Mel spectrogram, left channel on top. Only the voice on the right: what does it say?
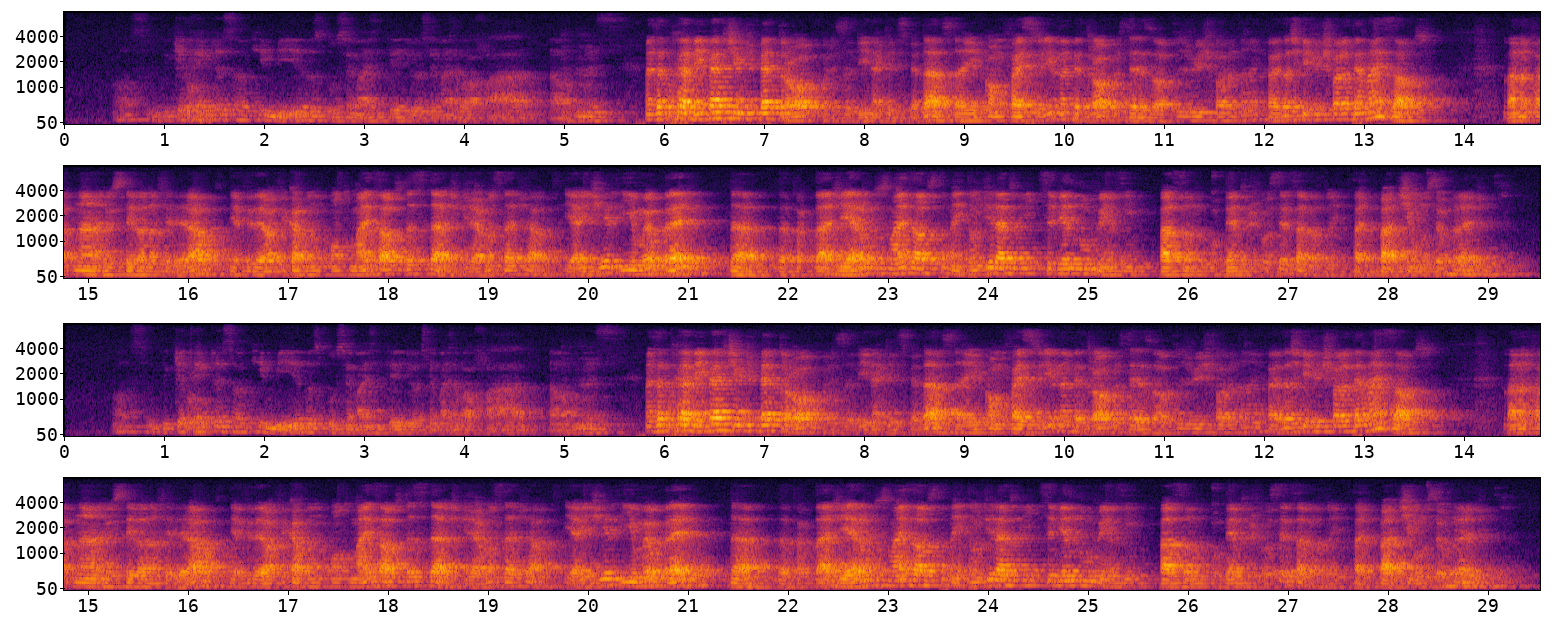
Nossa, porque
eu tenho a impressão que Minas, por ser mais interior, ser mais abafado e tal,
mas...
Ai,
que bom.
<laughs>
Sei.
